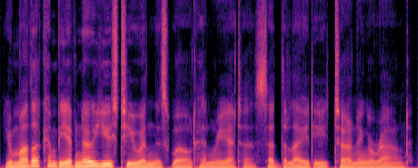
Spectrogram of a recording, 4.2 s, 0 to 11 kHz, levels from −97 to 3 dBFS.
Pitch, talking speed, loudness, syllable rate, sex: 110 Hz, 260 wpm, -18 LUFS, 6.1 syllables/s, male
